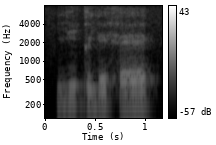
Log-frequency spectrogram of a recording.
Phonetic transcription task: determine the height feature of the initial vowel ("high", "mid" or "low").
high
